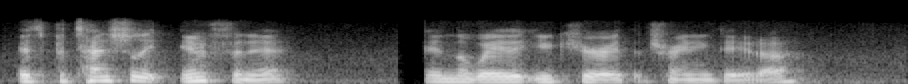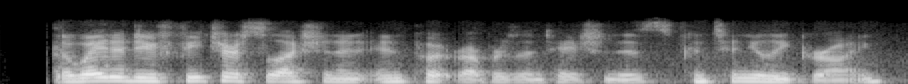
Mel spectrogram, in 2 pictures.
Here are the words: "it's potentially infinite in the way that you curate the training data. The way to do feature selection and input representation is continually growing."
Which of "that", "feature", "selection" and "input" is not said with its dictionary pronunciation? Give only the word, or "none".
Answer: none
